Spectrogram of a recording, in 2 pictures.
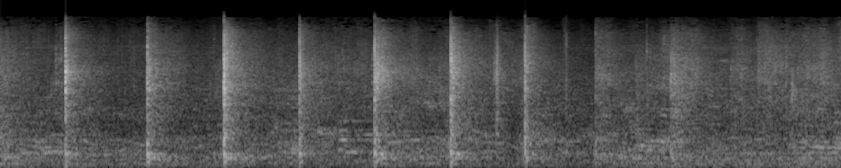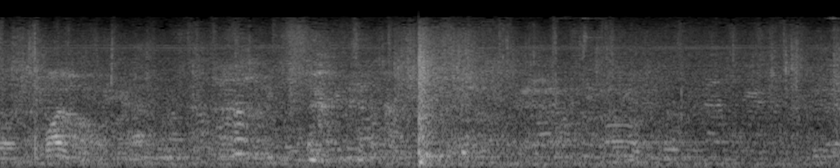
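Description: A crowd murmurs and chatters nearby in a large echoing room.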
